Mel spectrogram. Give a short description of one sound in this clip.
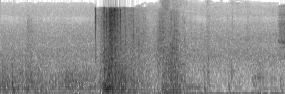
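Wooden building pieces snap into place with quick, sharp thuds.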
